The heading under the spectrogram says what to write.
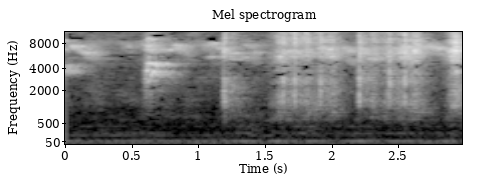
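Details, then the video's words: Caged brown-throated sunbird singing in the chattering ngeriwik style, kept as a pet and played as a lure for untamed birds: high, thin chirps in separate bursts against faint low hum. "Wiceh Ngeriwik Yang Asyik Untuk Di Pelihara dan bisa untuk Pancingan Terapi Bahan kolibri kelapa"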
